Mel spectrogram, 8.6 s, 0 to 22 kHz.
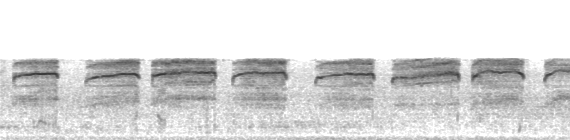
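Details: Peregrine falcon at its Włocławek nest, 24 May 2022, as an adult delivers live prey. Harsh, harmonic, level-pitched wailing calls repeat about once a second, each lasting under a second, over steady low hiss.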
